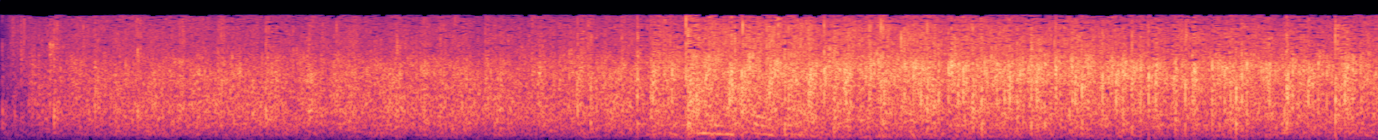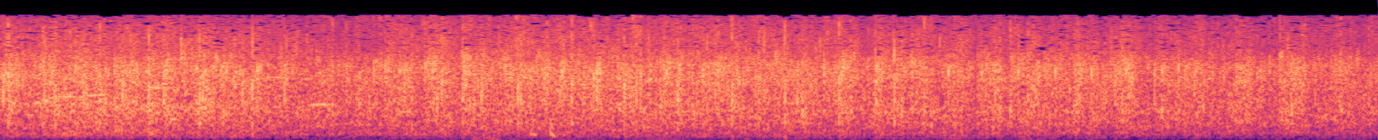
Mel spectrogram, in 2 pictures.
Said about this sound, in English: You don't want the applause to stop before you sit down. When you get an Oscar, you don't want the applause to die down before you get on stage. It's the rule. Well, it certainly hasn't died down for you.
